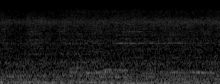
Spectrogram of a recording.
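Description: Faint, steady hiss of chopped green beans cooking in a stainless-steel pot over a gas flame turned down to simmer, with the beans being stirred with a wooden spatula.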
